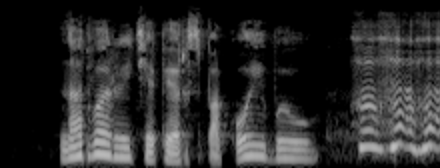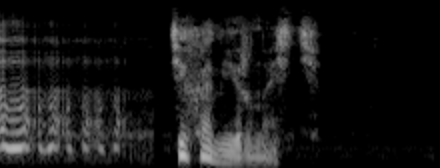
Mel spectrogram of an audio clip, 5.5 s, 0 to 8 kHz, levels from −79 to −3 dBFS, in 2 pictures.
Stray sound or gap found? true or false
true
